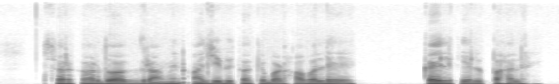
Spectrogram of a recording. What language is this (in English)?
Magahi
